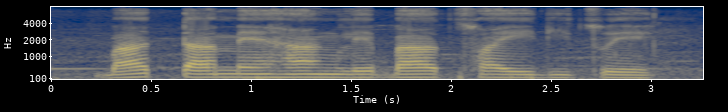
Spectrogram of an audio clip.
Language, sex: Southern Sotho, male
